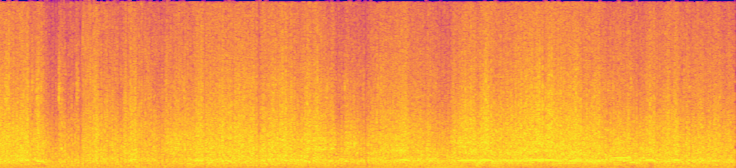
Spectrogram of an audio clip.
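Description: Car engine held at high revs, loud and steady, with crowd noise around it.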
